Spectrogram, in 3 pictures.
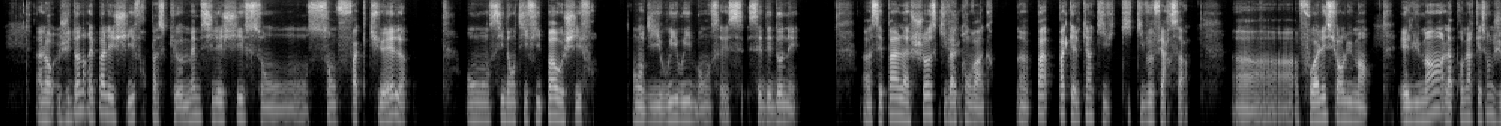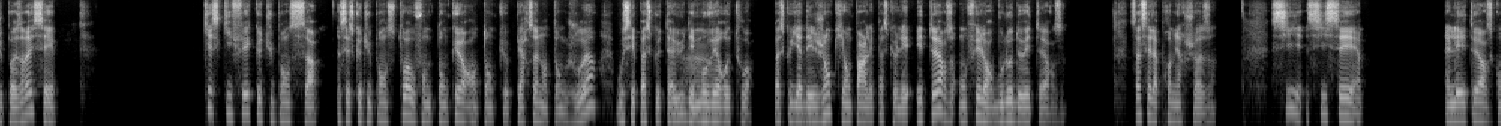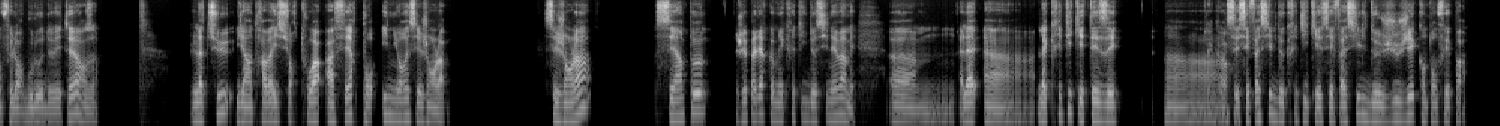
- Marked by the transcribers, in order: tapping; drawn out: "heu"; drawn out: "Ah !"; in English: "haters"; in English: "haters ?"; in English: "haters"; in English: "haters"; drawn out: "heu"
- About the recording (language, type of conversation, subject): French, podcast, Comment rester authentique lorsque vous exposez votre travail ?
